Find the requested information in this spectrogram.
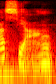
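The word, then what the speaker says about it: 想: อียัง ตัว นี้ อียัง ยก ตัว อย่าง เช่น คำ ว่า เสียง เสียง ซี อี อัง เชียง เซียง เสียง เสียง เสียง แปล ว่า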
